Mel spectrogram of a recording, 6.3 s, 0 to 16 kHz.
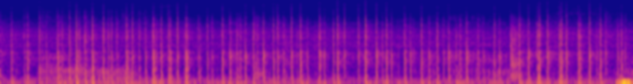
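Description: Fingertips and short nails rapidly tap and scratch the flat face of a small, hollow white cardboard Apple-style product box held close in both hands. About 46 quick, dry, crisp ticks follow one another over a faint steady low hum.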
